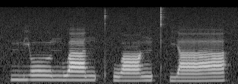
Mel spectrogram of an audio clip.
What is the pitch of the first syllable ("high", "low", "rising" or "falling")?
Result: high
